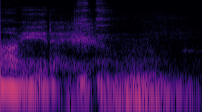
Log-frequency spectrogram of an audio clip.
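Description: Soft, breathy female speech into a microphone, close to a whisper: a guided-meditation breathing cue that fades out near the end.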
